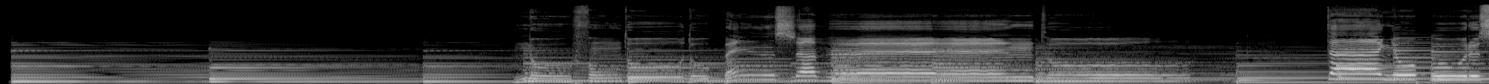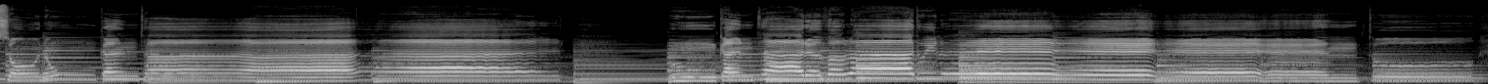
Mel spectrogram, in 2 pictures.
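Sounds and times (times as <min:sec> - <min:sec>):
slow veiled singing: 0:05.2 - 0:12.3, 0:13.2 - 0:20.9, 0:21.5 - 0:29.7.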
